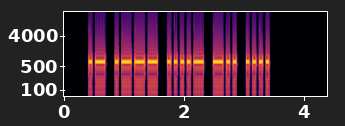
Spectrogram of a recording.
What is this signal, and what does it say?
Morse code, heard as a keyed tone, about 26 wpm, 700 Hz. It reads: AJ4DH
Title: Speed Racing - USA 2x2 Call Signs 22wpm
